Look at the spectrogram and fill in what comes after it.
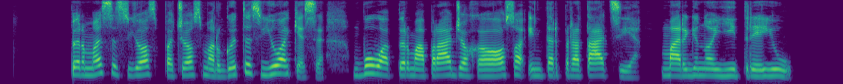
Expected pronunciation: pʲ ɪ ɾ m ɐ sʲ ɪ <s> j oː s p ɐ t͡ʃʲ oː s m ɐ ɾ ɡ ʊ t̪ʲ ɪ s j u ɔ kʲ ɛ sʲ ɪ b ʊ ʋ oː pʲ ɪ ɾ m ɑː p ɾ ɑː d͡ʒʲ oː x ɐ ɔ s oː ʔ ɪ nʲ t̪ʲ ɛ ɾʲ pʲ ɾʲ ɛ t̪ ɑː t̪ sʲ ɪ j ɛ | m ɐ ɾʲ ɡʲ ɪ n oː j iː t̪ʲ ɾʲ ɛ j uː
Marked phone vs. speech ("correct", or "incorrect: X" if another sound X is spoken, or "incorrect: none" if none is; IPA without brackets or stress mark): correct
